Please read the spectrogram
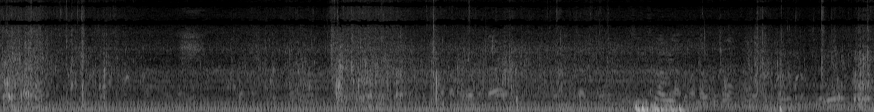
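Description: Harvested milkfish thrashing and splashing in shallow water, in short irregular splashes, over a steady low motor hum. A heavy low thump about six and a half seconds in is the loudest sound.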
